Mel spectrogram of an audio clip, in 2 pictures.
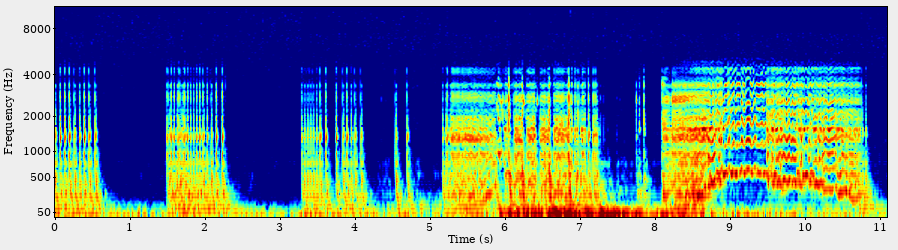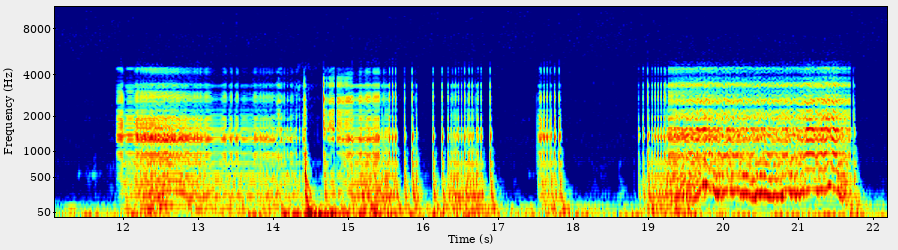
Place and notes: Galeliai, Lithuania, cello tree
Again: recording of squeaking pine tree. Contact microphones.
16 April 2021, ~16:00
